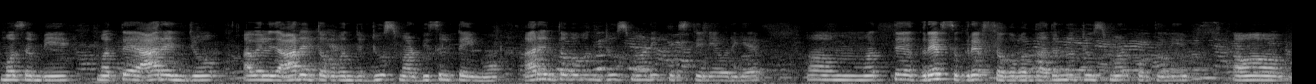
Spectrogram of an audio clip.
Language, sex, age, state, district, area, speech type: Kannada, female, 45-60, Karnataka, Bangalore Urban, rural, spontaneous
